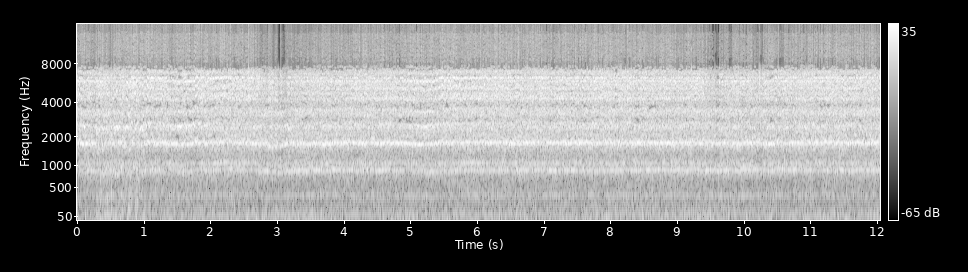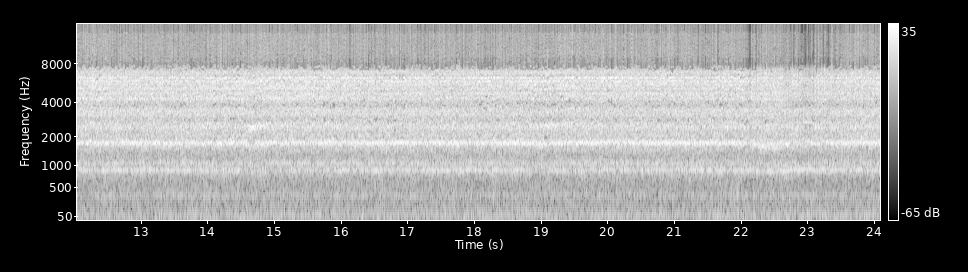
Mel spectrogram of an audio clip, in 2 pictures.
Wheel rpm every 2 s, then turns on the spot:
220, 230, 230, 230, 230, 230, 230, 230, 230, 230, 230, 230.
none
